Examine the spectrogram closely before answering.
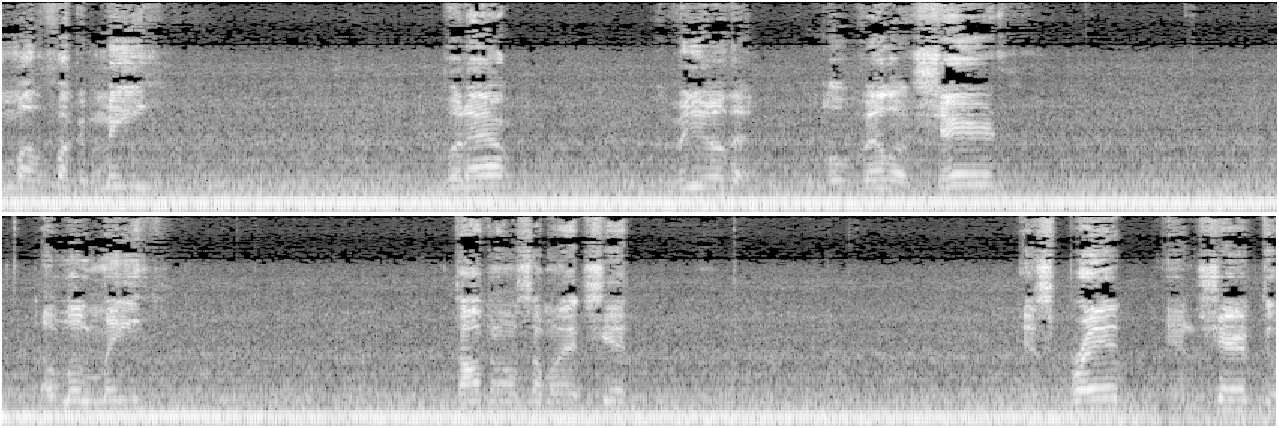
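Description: A car engine rumbles steadily.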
